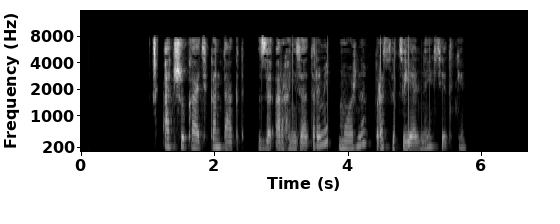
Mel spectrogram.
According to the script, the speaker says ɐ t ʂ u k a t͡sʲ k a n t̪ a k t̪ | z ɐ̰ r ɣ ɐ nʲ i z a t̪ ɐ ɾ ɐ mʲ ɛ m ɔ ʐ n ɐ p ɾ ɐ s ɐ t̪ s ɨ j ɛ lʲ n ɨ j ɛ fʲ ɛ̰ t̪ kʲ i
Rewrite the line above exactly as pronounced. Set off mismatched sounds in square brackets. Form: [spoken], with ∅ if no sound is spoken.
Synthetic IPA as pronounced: ɐ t ʂ u k a t͡sʲ k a n t̪ a k t̪ | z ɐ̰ r ɣ ɐ nʲ i z a t̪ ɐ ɾ ɐ mʲ [i] m ɔ ʐ n ɐ p ɾ ɐ s ɐ t̪ s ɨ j [a] lʲ n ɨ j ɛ [sʲ] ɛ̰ t̪ kʲ i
